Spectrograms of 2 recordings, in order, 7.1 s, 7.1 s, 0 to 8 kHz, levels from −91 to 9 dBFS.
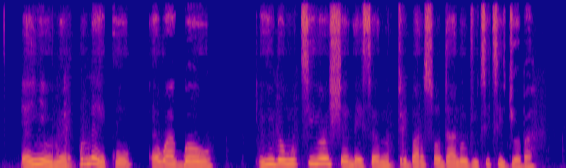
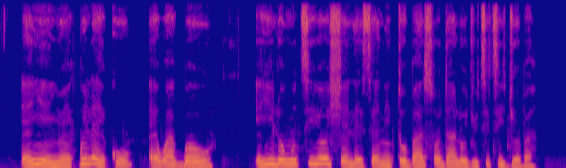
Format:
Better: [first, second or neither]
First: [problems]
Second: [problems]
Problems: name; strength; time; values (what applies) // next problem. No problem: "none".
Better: second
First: noise reduction (neural mask model DeepFilterNet 3)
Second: none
